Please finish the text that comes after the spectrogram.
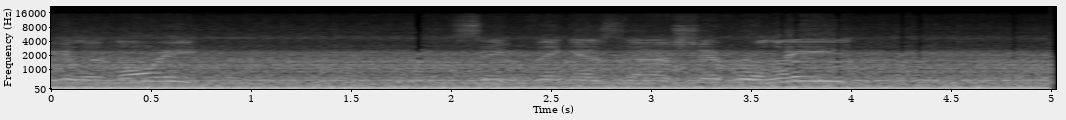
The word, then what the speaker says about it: Illinois: name to Russian because in Russian they pronounce all the letters and they say Illinois where the of course in English Illinois same thing as the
